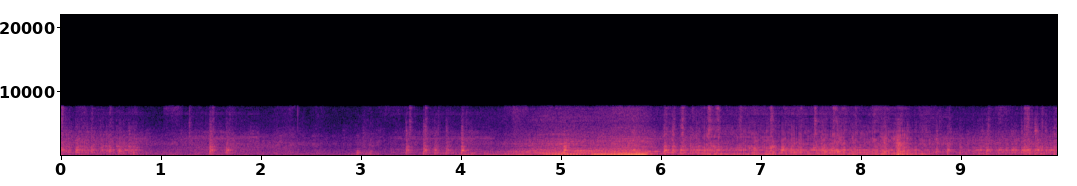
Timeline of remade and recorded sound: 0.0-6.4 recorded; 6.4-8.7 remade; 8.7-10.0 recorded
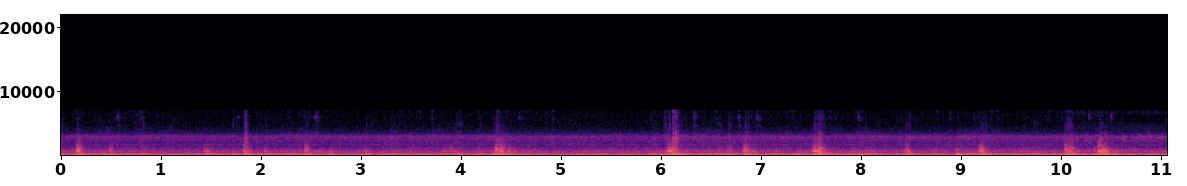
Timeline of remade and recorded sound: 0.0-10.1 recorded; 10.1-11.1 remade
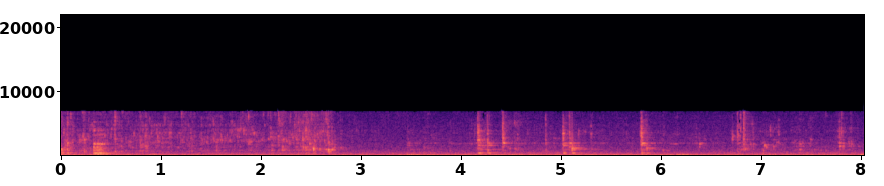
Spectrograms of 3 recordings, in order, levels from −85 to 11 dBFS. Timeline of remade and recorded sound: 0.0-8.0 recorded

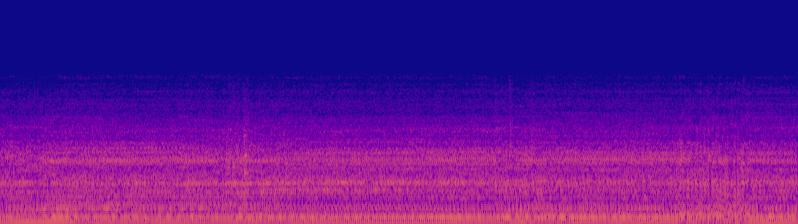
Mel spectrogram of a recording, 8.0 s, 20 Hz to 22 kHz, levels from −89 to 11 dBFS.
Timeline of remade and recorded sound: 0.0-6.8 recorded; 6.8-7.5 remade; 7.5-8.0 recorded

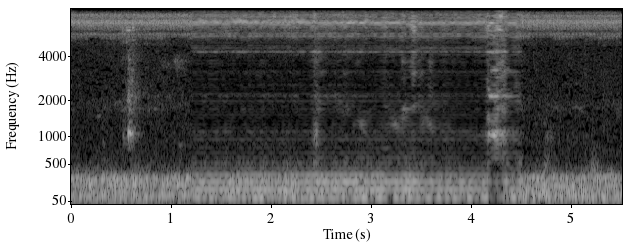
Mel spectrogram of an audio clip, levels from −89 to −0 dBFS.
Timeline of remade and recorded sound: 0.0-1.2 recorded; 1.2-4.5 remade; 4.5-5.5 recorded

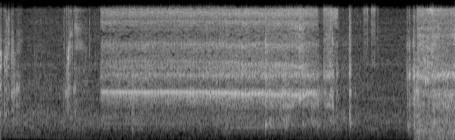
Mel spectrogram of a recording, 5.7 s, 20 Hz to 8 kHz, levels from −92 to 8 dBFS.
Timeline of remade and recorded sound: 0.0-5.7 recorded

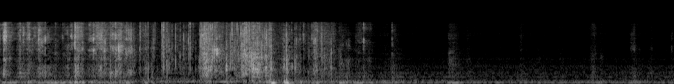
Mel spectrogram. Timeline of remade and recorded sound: 0.0-1.3 remade; 1.3-3.4 recorded; 3.4-6.7 remade

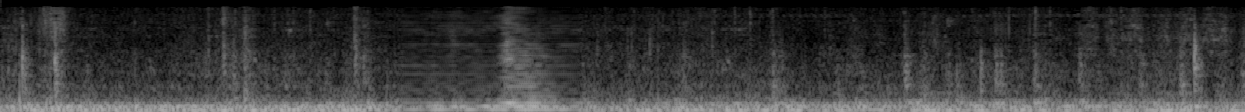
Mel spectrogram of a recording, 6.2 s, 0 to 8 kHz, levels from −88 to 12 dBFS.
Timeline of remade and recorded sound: 0.0-2.0 recorded; 2.0-2.9 remade; 2.9-6.2 recorded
